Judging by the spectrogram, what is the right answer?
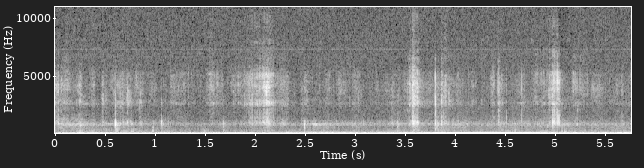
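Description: Fabric-backed insulating tape being pulled off its roll and handled around a wiring harness: crackling and rustling with scattered small clicks, over a steady low hum.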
